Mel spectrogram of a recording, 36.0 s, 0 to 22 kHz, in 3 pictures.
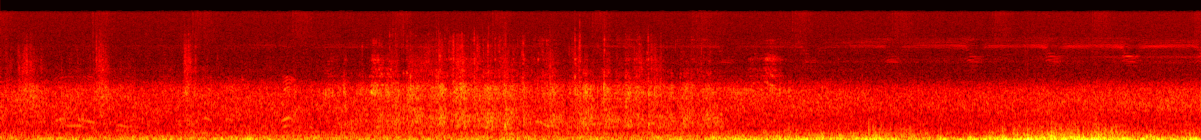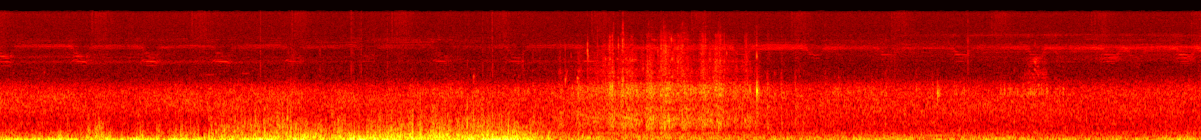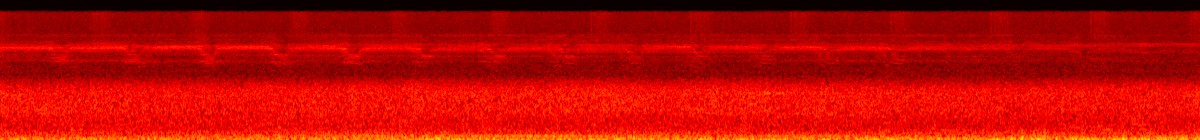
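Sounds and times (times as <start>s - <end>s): water rushing along boat hull: 0.0s - 7.9s, 15.4s - 23.7s.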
